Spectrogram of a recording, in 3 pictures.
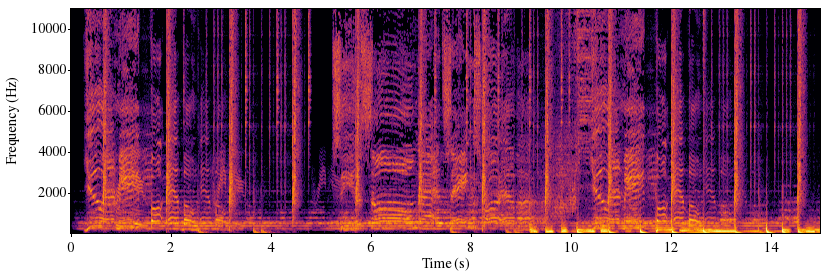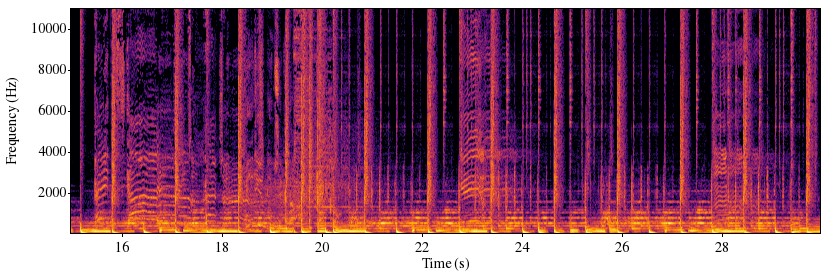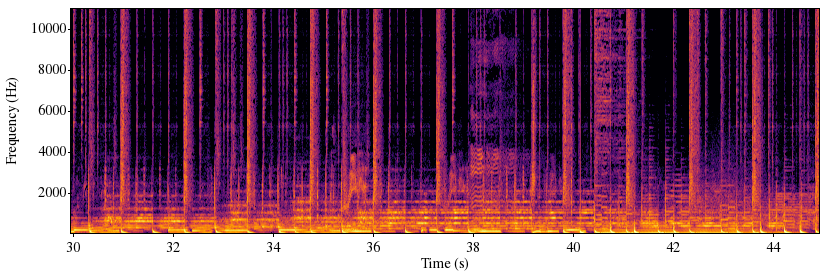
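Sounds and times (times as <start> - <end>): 
dark indie electronic music: 0.0 - 44.9.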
